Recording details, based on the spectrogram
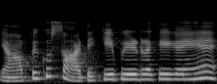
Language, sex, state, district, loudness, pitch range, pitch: Hindi, female, Bihar, Madhepura, -27 LUFS, 235-275 Hz, 240 Hz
